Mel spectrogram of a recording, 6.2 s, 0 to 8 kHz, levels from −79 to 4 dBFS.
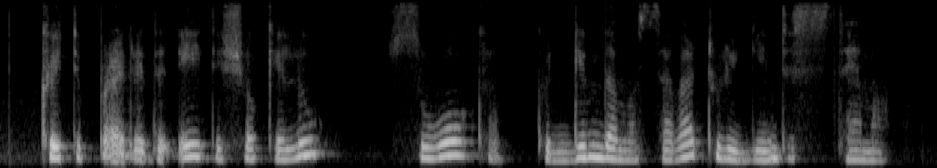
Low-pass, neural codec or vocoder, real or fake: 7.2 kHz; codec, 16 kHz, 0.4 kbps, LongCat-Audio-Codec; fake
